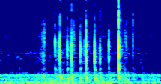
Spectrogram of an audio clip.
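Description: Fingernails tapping on a book's cover: a quick, faint run of about ten light clicks starting about half a second in, the loudest near the end.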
